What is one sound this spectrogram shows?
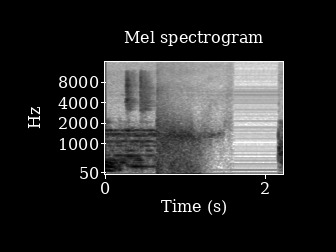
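A piano plays.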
